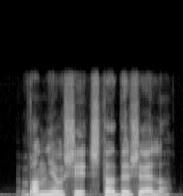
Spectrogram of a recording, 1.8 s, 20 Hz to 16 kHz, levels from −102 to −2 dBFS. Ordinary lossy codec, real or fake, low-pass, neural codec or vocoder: none; fake; 9.9 kHz; autoencoder, 22.05 kHz, a latent of 192 numbers a frame, VITS, trained on many speakers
